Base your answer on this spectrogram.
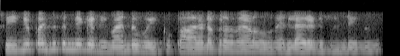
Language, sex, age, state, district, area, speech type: Malayalam, female, 60+, Kerala, Palakkad, rural, conversation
